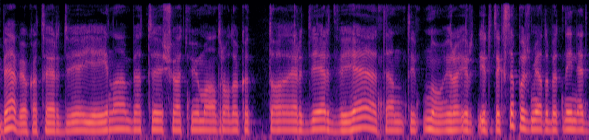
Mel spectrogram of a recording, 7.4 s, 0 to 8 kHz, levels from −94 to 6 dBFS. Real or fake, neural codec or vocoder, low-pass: real; none; 7.2 kHz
